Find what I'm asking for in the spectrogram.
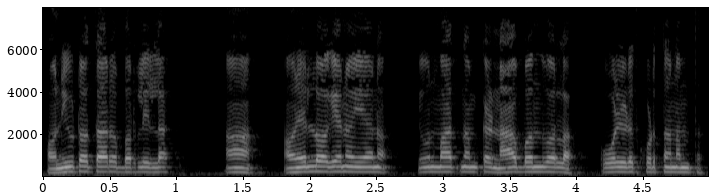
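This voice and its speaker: A woman voicing a bossy, scheming village man in a comedy skit, speaking an in a hurried, urging way with hushed scolding. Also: a little high, level tone, lightly acted.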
